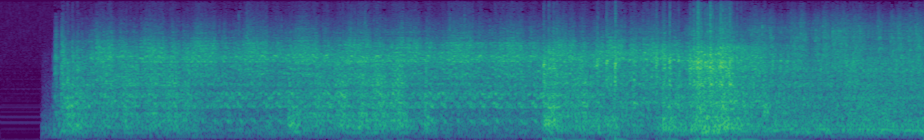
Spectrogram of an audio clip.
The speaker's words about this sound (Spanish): El auto. The car.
